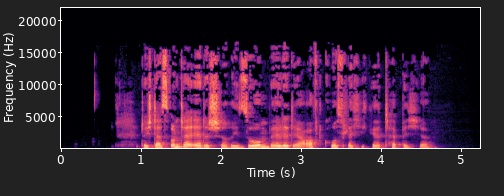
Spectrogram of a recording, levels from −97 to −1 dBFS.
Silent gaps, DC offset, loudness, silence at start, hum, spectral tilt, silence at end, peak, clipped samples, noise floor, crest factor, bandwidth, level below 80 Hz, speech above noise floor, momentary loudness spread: none; under 0.1%; -17 LUFS; 0.8 s; none; -2.5 dB/octave; 0.6 s; -2 dBFS; under 0.1%; -76 dBFS; 18 dB; 16.5 kHz; -66 dBFS; 58 dB; 11 LU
